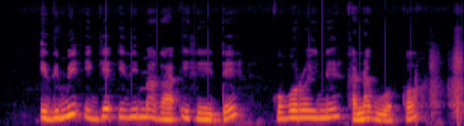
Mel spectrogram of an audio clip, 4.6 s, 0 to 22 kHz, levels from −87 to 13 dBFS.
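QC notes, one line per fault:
0.18–4.62 s: word clock ticks. A steady train of around forty short ticks, one roughly every 0.15 s, runs across the speech. The receiving device is clocked independently of the digital link feeding it, so the two sample clocks drift apart. Each time they slip past one another, a single sample is dropped or repeated, leaving a small discontinuity in the waveform. The tick spacing points to a clock mismatch on the order of 200 ppm.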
